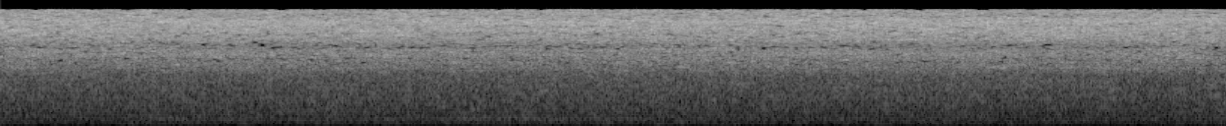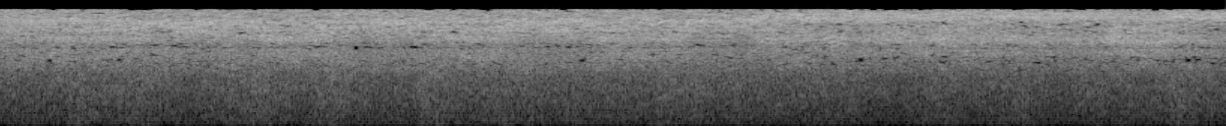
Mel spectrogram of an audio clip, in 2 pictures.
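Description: Aluminium wire metallizing spray gun hissing steadily as it sprays an aluminium coating onto steel. The hiss is loud and unbroken.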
